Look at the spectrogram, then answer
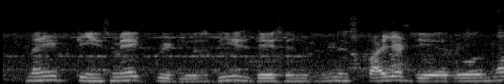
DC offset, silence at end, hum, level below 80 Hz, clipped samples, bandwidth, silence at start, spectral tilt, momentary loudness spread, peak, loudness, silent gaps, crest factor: under 0.1%; 0 s; none; -68 dBFS; under 0.1%; 14 kHz; 0.05 s; -5.5 dB/octave; 11 LU; -12 dBFS; -30 LUFS; none; 18 dB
